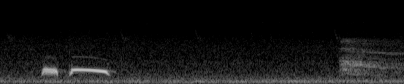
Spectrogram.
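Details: Spotted dove, said to be on its first trip to the forest, giving a short low coo followed by a longer steady coo, then falling quiet over a soft rural background hum.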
